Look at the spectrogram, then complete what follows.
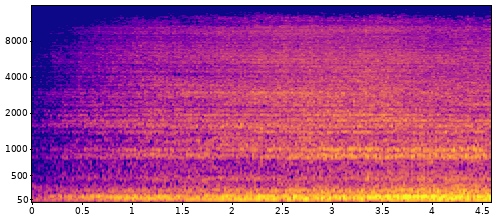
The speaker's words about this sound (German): Ja, Verkehr habe ich nämlich hier mal eben ausgewählt als Sound. Äh, den werden wir mal Wiedergabe, eben. Taste, Wiedergabe. Ja, das ist uns viel zu leise.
